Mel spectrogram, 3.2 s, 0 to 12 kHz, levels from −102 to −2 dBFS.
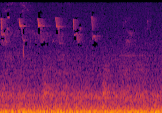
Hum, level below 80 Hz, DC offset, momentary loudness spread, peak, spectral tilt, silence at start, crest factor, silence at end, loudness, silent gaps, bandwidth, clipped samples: none; -32 dBFS; under 0.1%; 1 LU; -20 dBFS; -6 dB/octave; 0 s; 10 dB; 0 s; -36 LUFS; none; 11 kHz; under 0.1%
